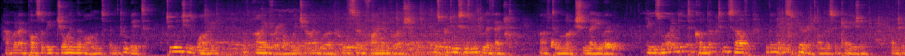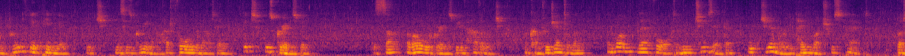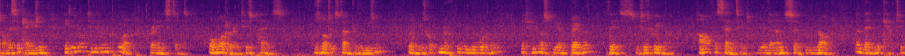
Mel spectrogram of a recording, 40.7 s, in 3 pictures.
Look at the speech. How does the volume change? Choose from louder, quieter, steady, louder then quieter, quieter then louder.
steady.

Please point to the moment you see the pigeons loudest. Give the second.
9 s.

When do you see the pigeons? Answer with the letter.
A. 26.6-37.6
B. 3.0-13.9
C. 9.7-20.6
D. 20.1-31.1
B.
